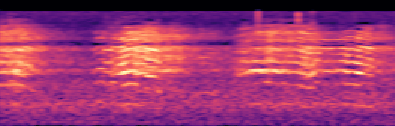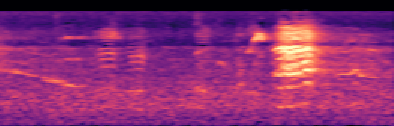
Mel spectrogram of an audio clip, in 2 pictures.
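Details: At Murdoch University in Perth, Western Australia, corellas give harsh, raspy screeches in several separate bursts, the loudest near the end, over a steady background hiss.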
